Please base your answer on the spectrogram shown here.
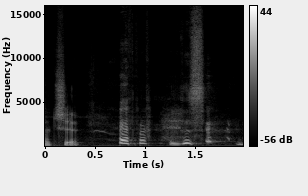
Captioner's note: laughs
